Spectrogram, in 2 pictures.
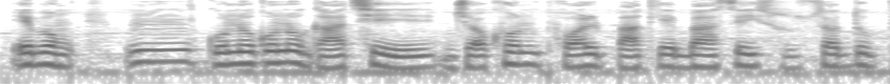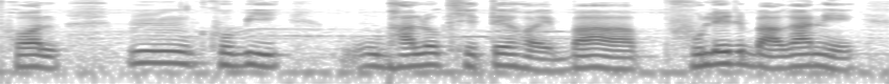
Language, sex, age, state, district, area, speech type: Bengali, male, 18-30, West Bengal, Purba Medinipur, rural, spontaneous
